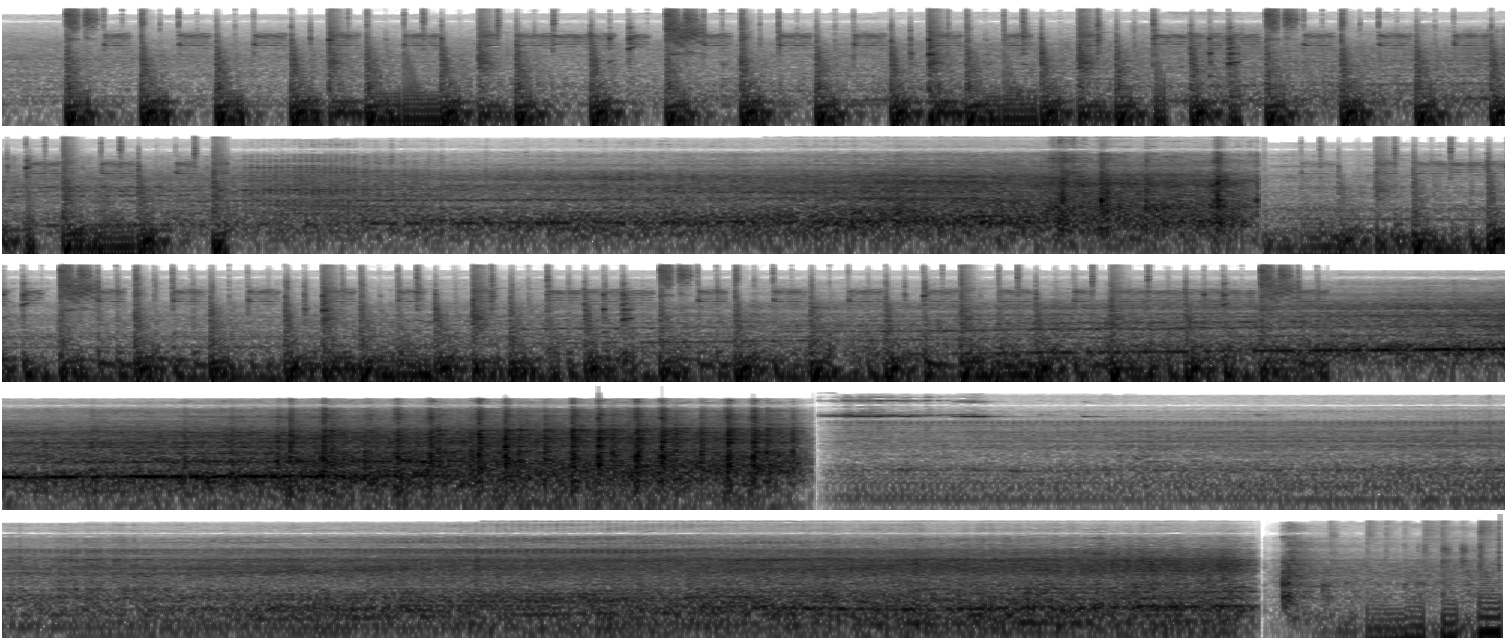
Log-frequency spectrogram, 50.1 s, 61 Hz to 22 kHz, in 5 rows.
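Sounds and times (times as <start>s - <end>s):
electric train passing: 0.0s - 35.6s, 36.4s - 50.0s
steady tone: 0.4s - 11.7s, 18.4s - 30.2s
train wheel clacks: 31.3s - 35.5s.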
